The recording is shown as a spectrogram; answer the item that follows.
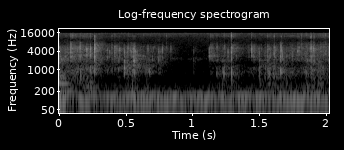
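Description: Faint, scattered crinkling and small crackles of wrapping and packing tape as a heavily taped gift package is picked at by hand.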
